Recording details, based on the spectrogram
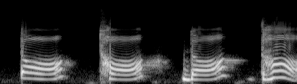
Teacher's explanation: দাঁতের উপরে যে শেকরগুলো আছে মূলগুলো আছে সেগুলোতে টাচ লাগছে · দন্তন্য মানে হচ্ছে, দন্ত মানে দাঁত, যখন আমরা উচ্চারণ করছি ত, দেখো দাঁতের উপরে যে শেকড় গুলো আছে, মূলগুলো আছে, সেগুলোতে টাচ লাগছে, ত, থ, দ, ধ, তাহলে এটার নাম দিব আমরা দন্ত।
